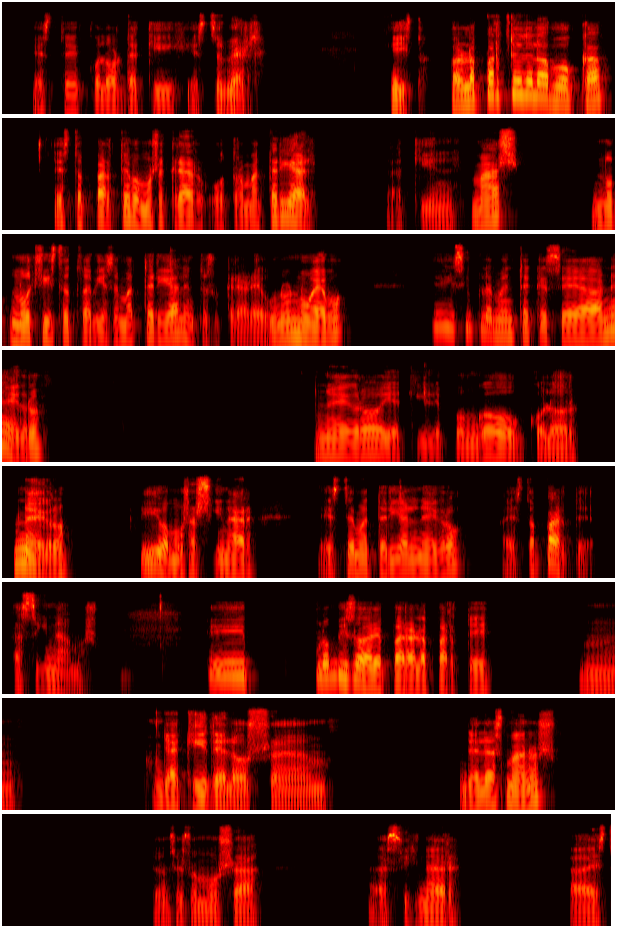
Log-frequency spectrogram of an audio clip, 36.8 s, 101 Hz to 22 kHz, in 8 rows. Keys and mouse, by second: 3.7 click, 7.4 click, 9.8-11.1 drag, 11.3 click, 13.0-16.5 drag, 20.7 click, 23.1 click, 28.7 alt+click, 29.3-29.9 middle drag, 32.4 shift+click, 32.9-33.6 middle drag, 35.3 shift+click.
